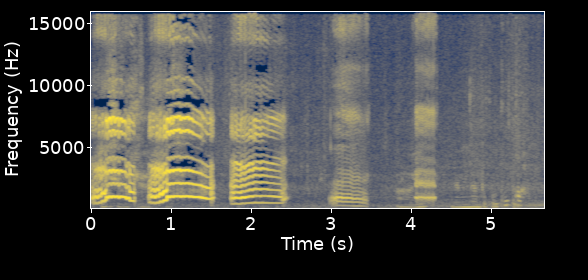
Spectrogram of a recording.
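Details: Short-bodied, American-type French Bulldog whimpering: four loud, tonal, arched cries in about three seconds, rising then falling, followed by softer whines and faint low rustling.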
